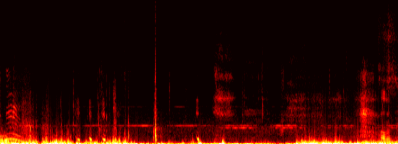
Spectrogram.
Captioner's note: cameraman laughing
